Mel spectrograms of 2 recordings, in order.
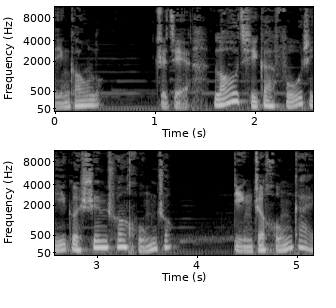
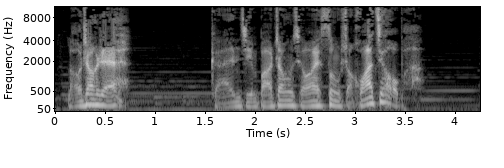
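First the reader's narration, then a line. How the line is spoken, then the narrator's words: Loud. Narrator (Chinese): 那封张飞大声说道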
